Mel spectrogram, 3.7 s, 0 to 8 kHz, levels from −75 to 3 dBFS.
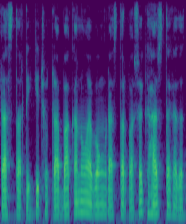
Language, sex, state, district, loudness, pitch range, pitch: Bengali, male, Tripura, West Tripura, -23 LUFS, 85-95 Hz, 90 Hz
